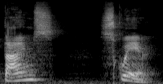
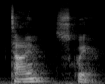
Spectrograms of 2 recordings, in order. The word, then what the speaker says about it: Times Square: Quando você tem duas consoantes, uma morre na pronúncia. Que nem Times Square.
